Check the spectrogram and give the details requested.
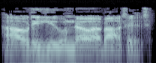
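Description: A man voicing a stern, calculating jailer who questions in a slow, probing way. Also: fairly low pitch, wildly swooping pitch, husky, dry recording, full character voice. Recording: dull lo-fi recording.

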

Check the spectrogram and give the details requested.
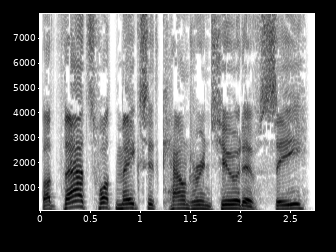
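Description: A man voicing a brash, foul-mouthed, excitable male banker in an audiobook, talking emphatically and impatiently like an evangelist for his schemes. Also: medium pitch, normal speed, no echo, close to an everyday voice. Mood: excited, forceful. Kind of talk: audiobook character dialogue.

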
